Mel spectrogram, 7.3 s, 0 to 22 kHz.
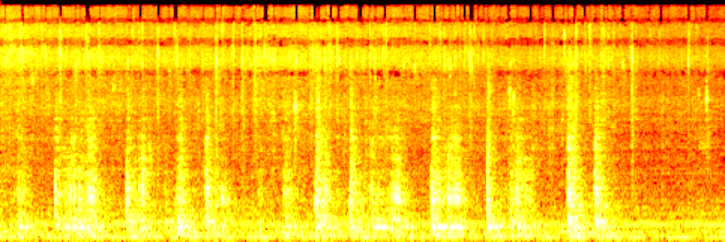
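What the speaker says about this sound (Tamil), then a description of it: "ஆயில் காஞ்சி வச்சு நம்ம பொடியை கட் பண்ணி வச்சுருக்க பூண்டு ஒரு 2 நிமிஷம் இருந்தால் போதும்" Finely chopped garlic fries in hot oil, a steady close sizzle with repeated scraping stir strokes at a quick, even rhythm.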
